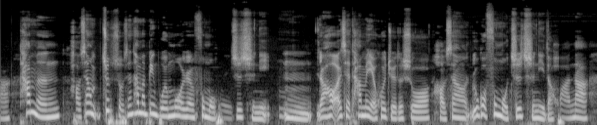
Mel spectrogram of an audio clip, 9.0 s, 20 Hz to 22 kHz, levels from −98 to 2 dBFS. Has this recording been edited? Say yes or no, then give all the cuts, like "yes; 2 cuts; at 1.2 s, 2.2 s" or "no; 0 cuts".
yes; 2 cuts; at 4.1 s, 6.5 s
